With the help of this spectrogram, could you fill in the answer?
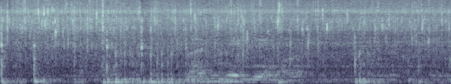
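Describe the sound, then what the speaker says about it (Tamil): Green chilies sautéing in a hot pan in a Tamil home kitchen, a steady close sizzle with a few stirring knocks, before onion and cabbage go in. "சித்தமிளகாய் கொஞ்சம் வதங்கத்தான வேணும். சித்தமிளகாய் போட்டு பொடியை விட்டு"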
